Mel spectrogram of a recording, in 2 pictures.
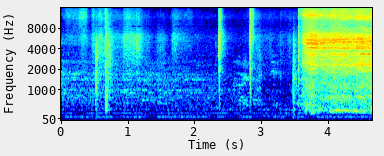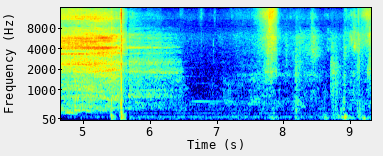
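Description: A long, forceful rush of breath through the nose ending in a sharp catch, a deliberate snort done to stop hiccups, in a quiet room.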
